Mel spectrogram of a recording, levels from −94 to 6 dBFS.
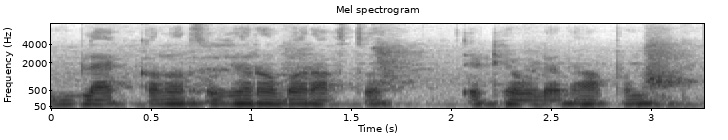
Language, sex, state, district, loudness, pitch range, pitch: Marathi, male, Maharashtra, Aurangabad, -17 LUFS, 100-110 Hz, 105 Hz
